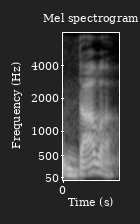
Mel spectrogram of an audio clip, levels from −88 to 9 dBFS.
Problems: background sounds at intervals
